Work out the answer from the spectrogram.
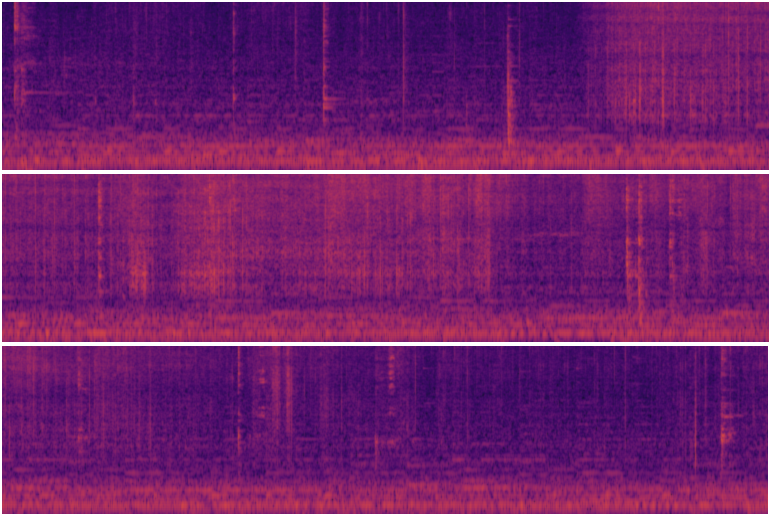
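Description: Dried anchovies and shishito peppers sizzling as they fry in a stainless steel pan, with a few sharp clicks of stirring against the pan. The sizzle swells suddenly about seven seconds in, as the peppers go into the hot pan, and eases again after about sixteen seconds.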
